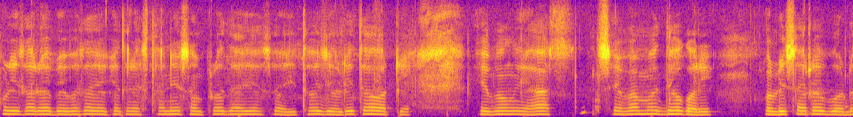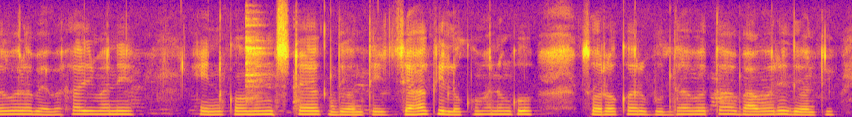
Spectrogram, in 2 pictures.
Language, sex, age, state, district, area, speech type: Odia, female, 18-30, Odisha, Subarnapur, urban, spontaneous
